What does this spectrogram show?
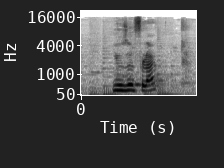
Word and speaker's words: usufruct: Usufruct. Am I pronouncing it correctly?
